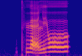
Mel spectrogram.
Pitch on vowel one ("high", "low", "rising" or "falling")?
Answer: low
